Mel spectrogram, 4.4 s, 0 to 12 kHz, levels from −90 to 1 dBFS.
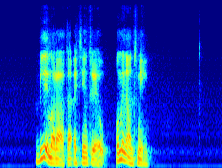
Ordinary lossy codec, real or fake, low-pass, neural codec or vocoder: AAC, 48 kbps; fake; 10.8 kHz; autoencoder, 48 kHz, 32 numbers a frame, DAC-VAE, trained on Japanese speech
